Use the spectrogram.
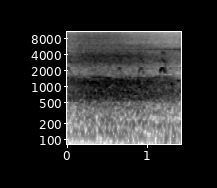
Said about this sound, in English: I'm Kiki the parrot. Pieces of eight, pieces of eight. Cackle, cackle.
